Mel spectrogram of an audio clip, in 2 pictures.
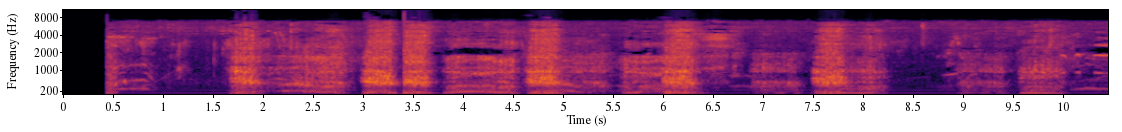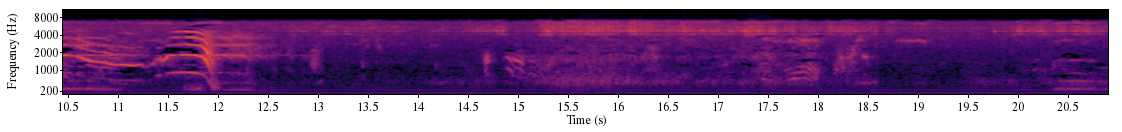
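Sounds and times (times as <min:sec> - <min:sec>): lion roaring and grunting: 0:01.6 - 0:08.3, 0:08.9 - 0:10.3
thin gliding whistle-like calls: 0:17.5 - 0:19.2.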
